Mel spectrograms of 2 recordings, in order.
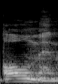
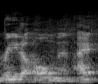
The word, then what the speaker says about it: Ollmann: And how do you say your last name? Ollmann. Reta Ollmann. That's how I pronounced it.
